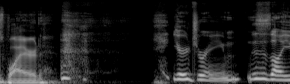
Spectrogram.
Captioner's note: laughs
